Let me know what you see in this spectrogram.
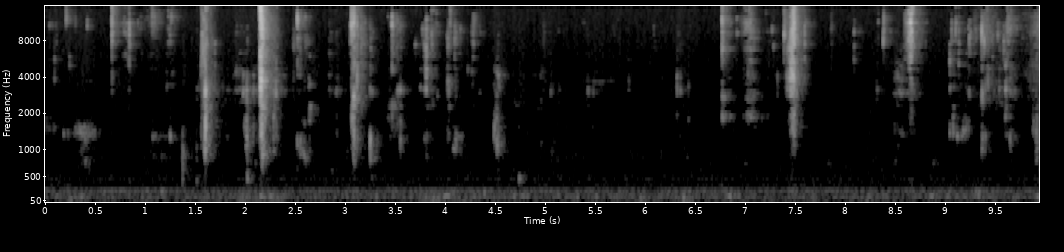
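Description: Faint, wet chewing and lip smacks of a mouthful of spaghetti with meat sauce, close to the microphone: a scattering of short soft clicks, with the loudest around two, three and seven and a half seconds in.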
